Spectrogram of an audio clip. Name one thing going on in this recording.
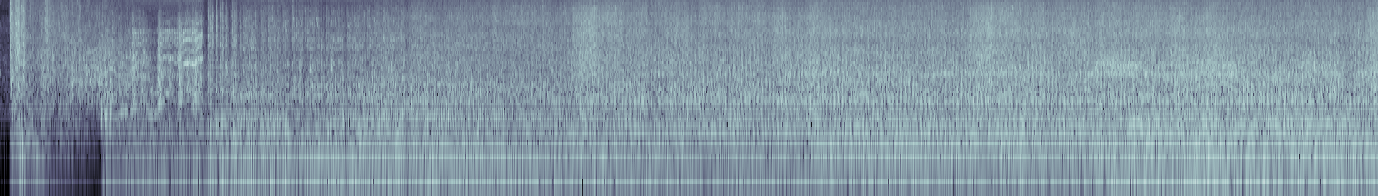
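Water rushes and splashes under a fast boat.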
